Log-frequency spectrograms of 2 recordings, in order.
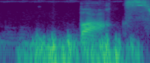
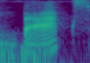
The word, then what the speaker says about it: box: check our chat box be careful with your pronunciation that's a very common mispronounced word box right because a lot of people would say backs be Oh backs but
